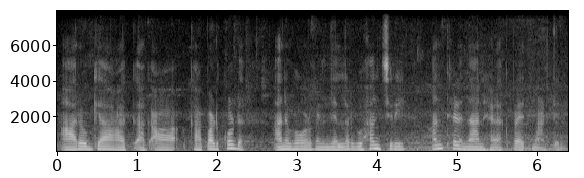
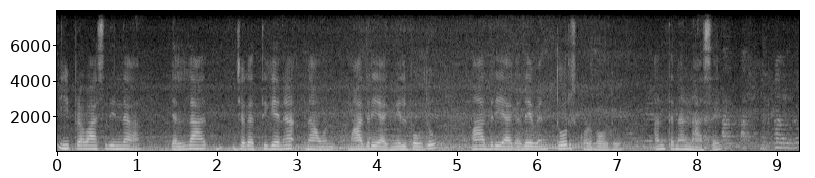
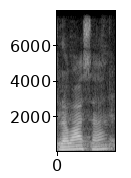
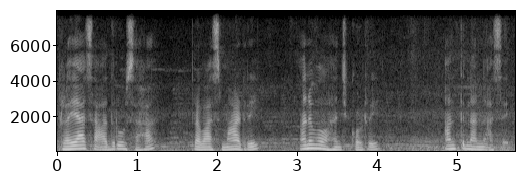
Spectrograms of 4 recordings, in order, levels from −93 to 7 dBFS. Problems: background sounds at intervals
